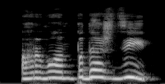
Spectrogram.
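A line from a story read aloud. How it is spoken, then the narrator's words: Hoarse plea. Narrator (Russian): хрипло попросила я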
